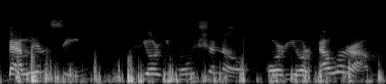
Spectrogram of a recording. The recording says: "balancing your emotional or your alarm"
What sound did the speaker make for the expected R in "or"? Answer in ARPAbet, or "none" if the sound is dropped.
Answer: R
